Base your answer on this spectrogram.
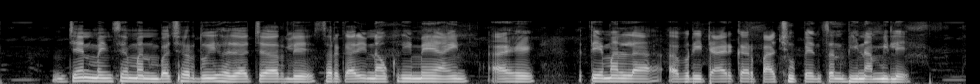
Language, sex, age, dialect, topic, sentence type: Chhattisgarhi, male, 18-24, Northern/Bhandar, banking, statement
